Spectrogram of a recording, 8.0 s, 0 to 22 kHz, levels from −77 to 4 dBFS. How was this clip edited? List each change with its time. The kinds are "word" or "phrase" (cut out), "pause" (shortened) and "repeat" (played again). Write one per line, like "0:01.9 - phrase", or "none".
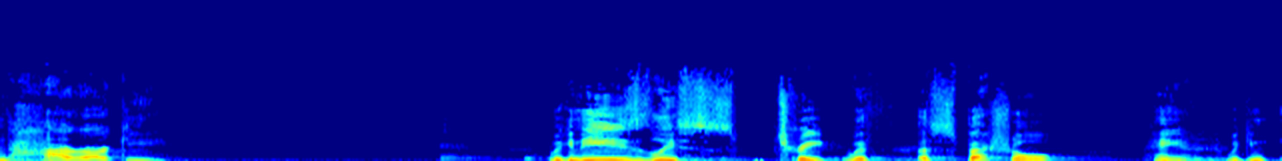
none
